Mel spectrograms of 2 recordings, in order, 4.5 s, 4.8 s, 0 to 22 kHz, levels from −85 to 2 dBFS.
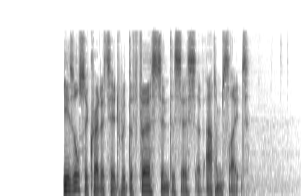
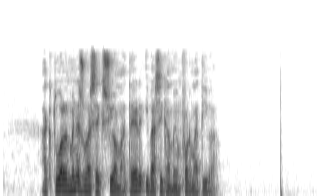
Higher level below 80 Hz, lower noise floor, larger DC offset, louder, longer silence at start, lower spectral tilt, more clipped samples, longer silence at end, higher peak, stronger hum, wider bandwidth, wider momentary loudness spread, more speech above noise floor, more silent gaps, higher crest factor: first, -46 dBFS vs -52 dBFS; second, -60 dBFS vs -78 dBFS; neither; about the same, -22 LUFS vs -22 LUFS; first, 0.95 s vs 0.65 s; second, -3.5 dB/octave vs -5 dB/octave; neither; second, 0.8 s vs 1.55 s; about the same, -4 dBFS vs -2 dBFS; neither; first, 11.5 kHz vs 7.8 kHz; second, 8 LU vs 13 LU; second, 38 dB vs 56 dB; neither; about the same, 22 dB vs 22 dB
